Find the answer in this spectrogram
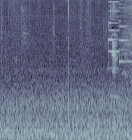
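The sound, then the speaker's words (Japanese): Steady, loud road rumble from inside a car driving on a highway and passing through an ETC toll lane, with a brief electronic beeping tone near the end like a toll gate chime. No one speaks. “ET 車線通行してますわ。”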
